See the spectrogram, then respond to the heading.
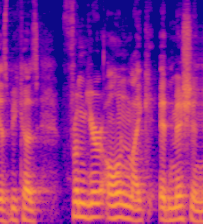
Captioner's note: none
